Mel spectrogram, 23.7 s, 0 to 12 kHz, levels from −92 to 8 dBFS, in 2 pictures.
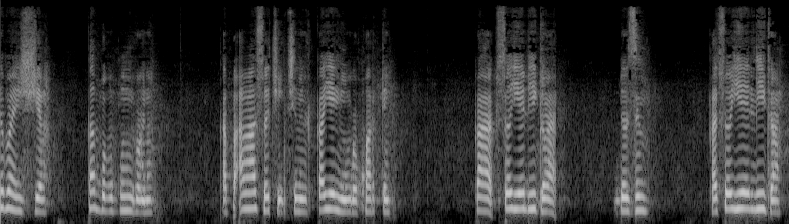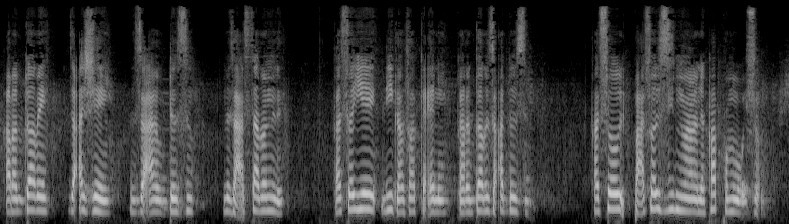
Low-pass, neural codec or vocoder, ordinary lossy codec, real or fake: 10.8 kHz; codec, 44.1 kHz, 1.7 kbps, Pupu-Codec; MP3, 48 kbps; fake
